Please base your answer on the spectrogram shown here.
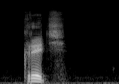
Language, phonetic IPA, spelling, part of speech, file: Polish, [krɨt͡ɕ], kryć, verb, Pl-kryć.ogg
